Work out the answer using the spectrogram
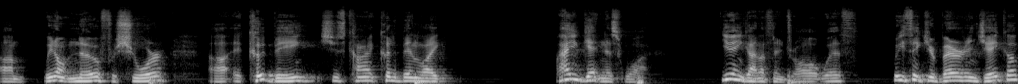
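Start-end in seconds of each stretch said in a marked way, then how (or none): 5.6-10.2 mock sarcastic edge in a woman's voice. Acting out how the woman at the well may have answered: imitating a sarcastic woman. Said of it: "Was there some sarcasm in her voice".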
